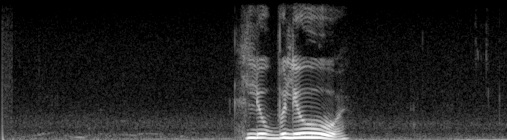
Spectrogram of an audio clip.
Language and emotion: Russian, positive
